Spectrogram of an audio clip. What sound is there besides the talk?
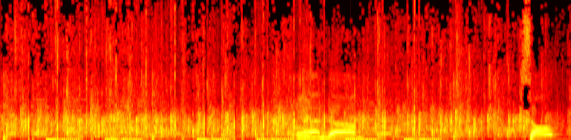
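audience applause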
